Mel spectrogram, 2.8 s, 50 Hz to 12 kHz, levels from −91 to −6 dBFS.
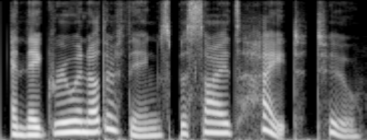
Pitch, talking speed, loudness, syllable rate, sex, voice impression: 210 Hz, 195 wpm, -19 LUFS, 4.7 syllables/s, female, very feminine, slightly adult-like, slightly middle-aged, thin, slightly tensed, slightly powerful, bright, slightly soft, clear, fluent, slightly cute, slightly cool, very intellectual, refreshing, very sincere, very calm, friendly, reassuring, slightly unique, very elegant, slightly sweet, slightly lively, kind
